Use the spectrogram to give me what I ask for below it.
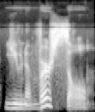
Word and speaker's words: universal: y position universe universal the stress moves to the second to last syllable if a syllable ends with i mean if a word ends with the suffix al it's usually the syllable before that's going to be stressed universal author the th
